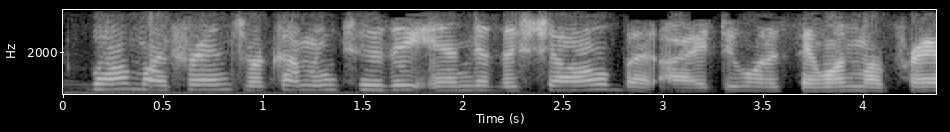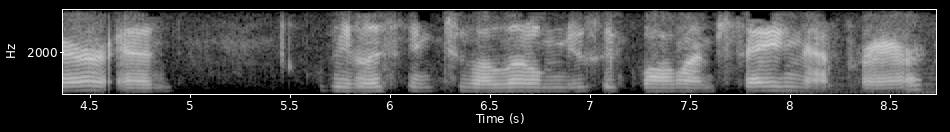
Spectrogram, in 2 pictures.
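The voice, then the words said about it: Strained voice with a cold. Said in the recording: “as long as my voice will last. As you can hear, I have a cold”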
